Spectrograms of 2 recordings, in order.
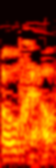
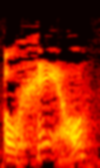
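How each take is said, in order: First: The stress is on the first syllable. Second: The stress is on the second syllable. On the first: It means food. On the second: It means one who eats.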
